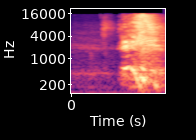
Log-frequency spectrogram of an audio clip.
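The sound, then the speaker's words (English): A single loud sneeze bursts out after a brief breathy intake, a sharp noisy blast that trails off quickly with no talking around it. “Bless you.”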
